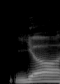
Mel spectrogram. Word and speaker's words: 려: I think I said it wrong, and it clicked one day for me when someone told me to think of it as li plus o, and say that quickly.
